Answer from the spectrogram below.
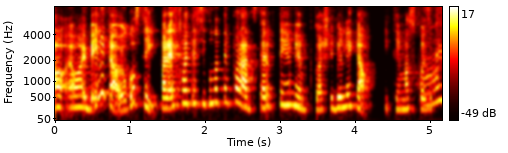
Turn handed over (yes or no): yes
